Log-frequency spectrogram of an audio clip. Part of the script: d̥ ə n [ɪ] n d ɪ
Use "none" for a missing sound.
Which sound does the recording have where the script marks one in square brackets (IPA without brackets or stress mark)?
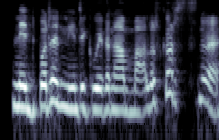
i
